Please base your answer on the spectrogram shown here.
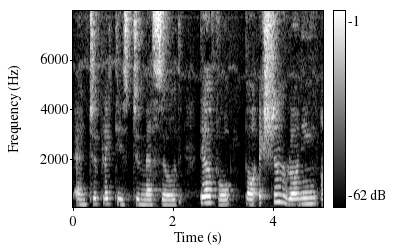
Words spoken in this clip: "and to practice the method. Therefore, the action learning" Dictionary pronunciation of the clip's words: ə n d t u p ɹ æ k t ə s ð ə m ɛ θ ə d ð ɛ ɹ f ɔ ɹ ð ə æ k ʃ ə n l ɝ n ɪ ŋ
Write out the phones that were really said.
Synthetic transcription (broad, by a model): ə n t u p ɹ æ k t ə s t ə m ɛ s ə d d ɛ f ɔ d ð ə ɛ k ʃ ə n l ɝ n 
